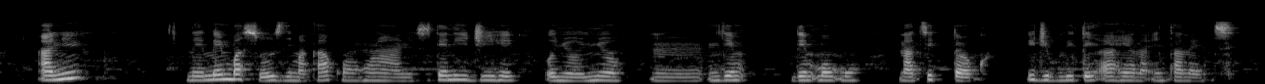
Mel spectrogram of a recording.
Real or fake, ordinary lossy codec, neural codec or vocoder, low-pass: real; none; none; none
